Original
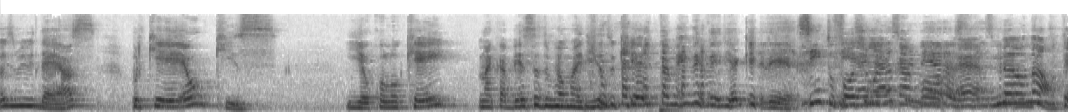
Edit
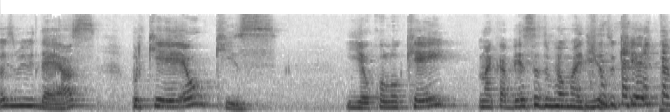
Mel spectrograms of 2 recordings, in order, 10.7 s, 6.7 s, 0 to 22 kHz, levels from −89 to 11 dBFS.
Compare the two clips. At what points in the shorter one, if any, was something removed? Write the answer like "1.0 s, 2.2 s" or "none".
none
